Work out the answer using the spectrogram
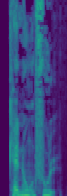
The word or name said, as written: kanonfuld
